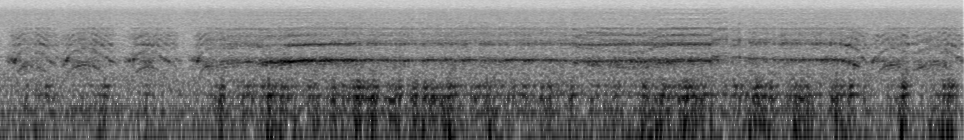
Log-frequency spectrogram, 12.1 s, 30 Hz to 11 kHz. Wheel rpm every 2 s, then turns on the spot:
70, 110, 220, 230, 220, 220.
none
